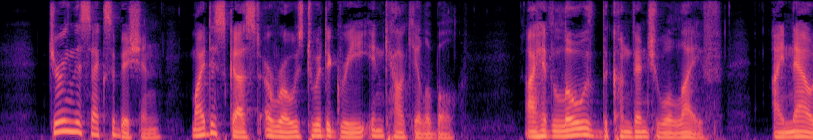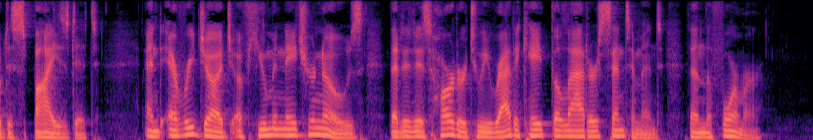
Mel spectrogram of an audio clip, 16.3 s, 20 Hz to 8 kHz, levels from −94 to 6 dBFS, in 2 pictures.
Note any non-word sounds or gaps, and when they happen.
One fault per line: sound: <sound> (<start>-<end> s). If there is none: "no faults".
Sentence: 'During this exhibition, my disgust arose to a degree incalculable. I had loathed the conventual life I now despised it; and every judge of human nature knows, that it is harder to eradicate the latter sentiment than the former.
no faults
